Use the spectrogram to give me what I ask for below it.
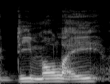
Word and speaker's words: de Molay: Jacques de Molay, or de Molay, as Americans say it,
